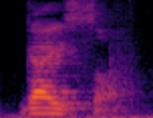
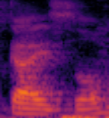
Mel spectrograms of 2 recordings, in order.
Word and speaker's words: Geisel: Oh, Geisel. – Wait. – What? – Wait, say it again. – we would say it Theodor Seuss Geisel, but this family would pronounce it Theodor Seuss Geisel.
